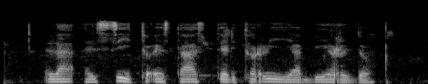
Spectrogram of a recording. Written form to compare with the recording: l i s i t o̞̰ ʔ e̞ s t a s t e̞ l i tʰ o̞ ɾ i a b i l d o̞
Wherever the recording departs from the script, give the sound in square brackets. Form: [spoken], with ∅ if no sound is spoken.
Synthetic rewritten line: l [a] s i t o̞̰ ʔ e̞ s t a s t e̞ [ɾ] i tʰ o̞ ɾ i a b i [ɾ] d o̞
